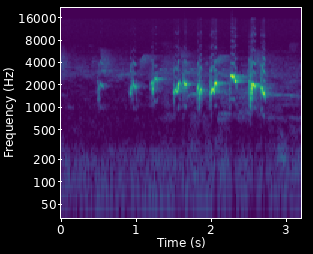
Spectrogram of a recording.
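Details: Sooty-headed bulbul song, a bubbly run of mellow, slurred whistled notes that starts softly and grows louder, about ten notes in under three seconds with a faint low background rumble.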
